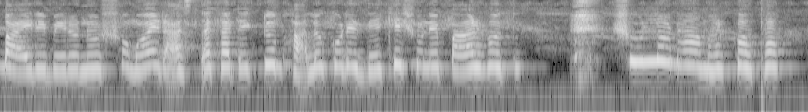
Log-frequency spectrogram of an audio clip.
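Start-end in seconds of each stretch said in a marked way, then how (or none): 4.7-5.8 high, sobbing, lamenting cry. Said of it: "বেশি কান্নাকাটি করবার দরকার নেই".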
